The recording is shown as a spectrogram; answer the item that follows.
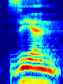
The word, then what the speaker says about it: ZYEN: this via the podcast, they sound the same, but ZN Energy is spelled Z-I-Y-E-N, ZN Energy. And they're actually launching an issuance platform called ZN, Z-Y-E-N. So sounds the same, but they are spelled and styled differently.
